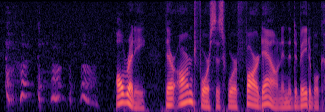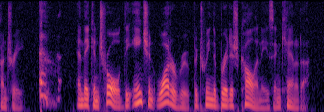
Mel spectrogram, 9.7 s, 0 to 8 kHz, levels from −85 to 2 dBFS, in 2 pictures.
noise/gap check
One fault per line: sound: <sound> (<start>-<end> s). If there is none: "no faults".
sound: cough (0.1-1.5 s)
sound: cough (5.5-5.8 s)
